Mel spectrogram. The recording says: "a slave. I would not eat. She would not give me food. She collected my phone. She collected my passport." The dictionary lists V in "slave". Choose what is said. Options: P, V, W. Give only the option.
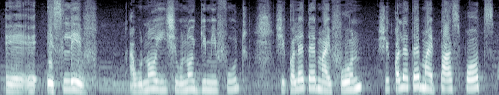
V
